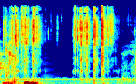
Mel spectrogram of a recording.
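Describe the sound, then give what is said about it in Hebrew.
A salt shaker being shaken, giving gritty, crackly rattling in two bursts separated by a short pause, with a few sharper clicks near the end. “אוקיי, חברים, זה, זה המלחייה. זה הרעש, אני לא צוחקת.”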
